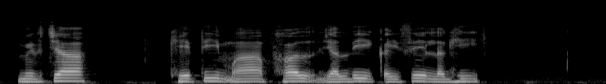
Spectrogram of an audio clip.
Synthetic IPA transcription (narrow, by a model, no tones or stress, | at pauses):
mɪɾt͡ʃa | kʰeːt̪imʔãpʰəld͡ʒəld̪ikəɪseləɡʱiː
